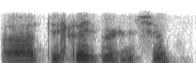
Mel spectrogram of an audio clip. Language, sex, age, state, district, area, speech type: Kashmiri, male, 45-60, Jammu and Kashmir, Ganderbal, rural, conversation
